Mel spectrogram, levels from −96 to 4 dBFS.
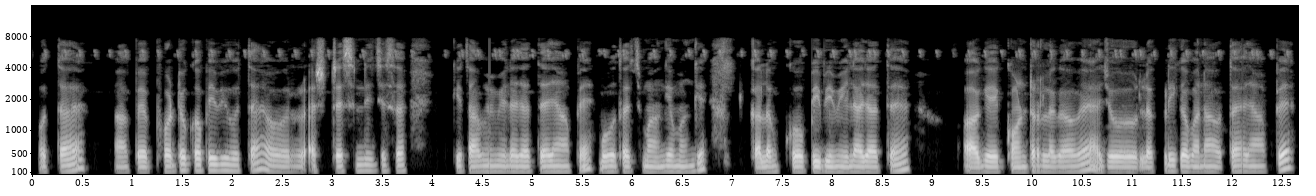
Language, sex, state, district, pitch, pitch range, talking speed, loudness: Hindi, male, Bihar, Jahanabad, 115 Hz, 110-125 Hz, 195 wpm, -18 LUFS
